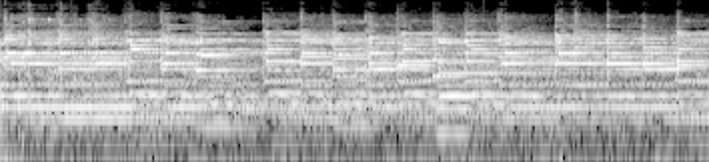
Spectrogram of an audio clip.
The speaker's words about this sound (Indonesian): Selain serangkaian gending-gending Jawa, konser itu juga menampilkan ensemble gamelan Bali dengan sederet lagu, termasuk lagu Hujan Mas yang dimainkan pada gamelan Gong Kebiar.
